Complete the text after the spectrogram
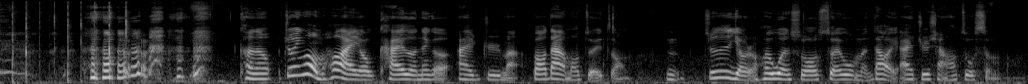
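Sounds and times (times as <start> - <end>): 
applause: 0.0 - 1.6
laughter: 0.0 - 2.1
speech: 0.9 - 10.1.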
